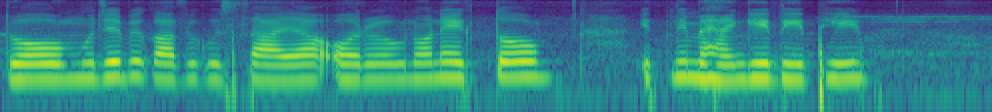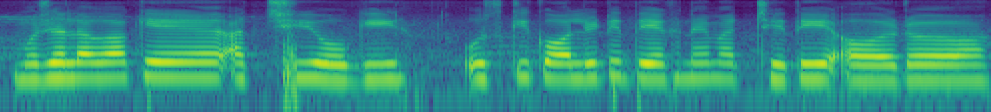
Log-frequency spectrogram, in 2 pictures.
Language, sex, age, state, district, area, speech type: Urdu, female, 45-60, Delhi, Central Delhi, urban, spontaneous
